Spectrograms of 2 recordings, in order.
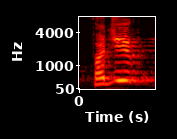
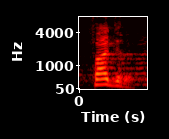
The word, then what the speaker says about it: فجر: نے عصر بتایا نا، فجر نہیں، فجر کی نماز نہیں، فجر کیا؟ فجر۔ اللہ نے قرآن مجید نے کیا فرمایا؟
